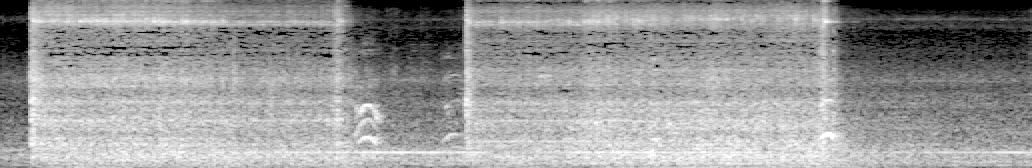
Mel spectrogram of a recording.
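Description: Gantry crane's electric motors running as the crane moves a stack of concrete railway sleepers, a steady noise with a high whine. It starts sharply just after the start, eases briefly around the middle, and stops near the end with a short knock.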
